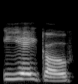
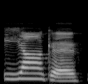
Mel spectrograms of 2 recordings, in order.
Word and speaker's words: Iago: name right you did you didn't pronounce it EO you pronounced it Iago as it should be yes no Stephen in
